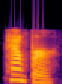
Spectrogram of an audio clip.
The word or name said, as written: hamper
